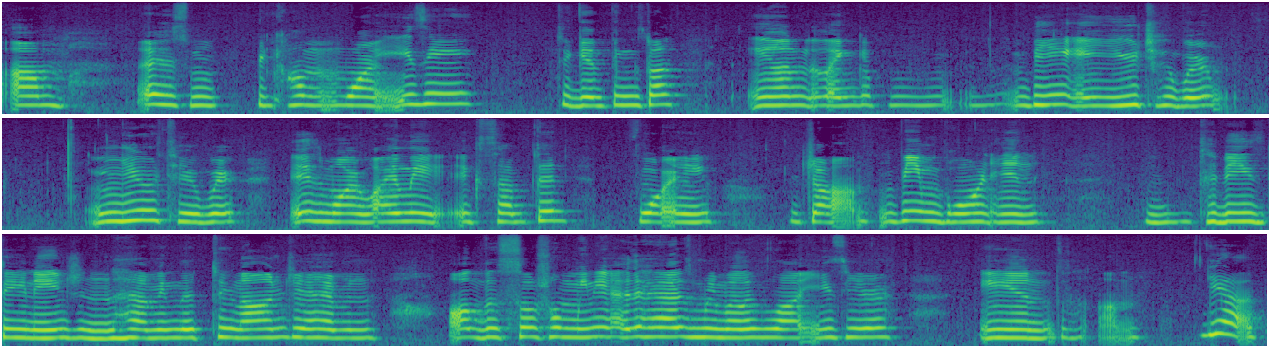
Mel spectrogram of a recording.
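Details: Young adult woman with spastic quadriplegic cerebral palsy from birth (in utero), affecting all four limbs; she uses a wheelchair. CP affects her talking and eating, and she has dysarthria.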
